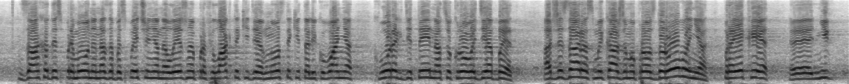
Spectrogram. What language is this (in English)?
Ukrainian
